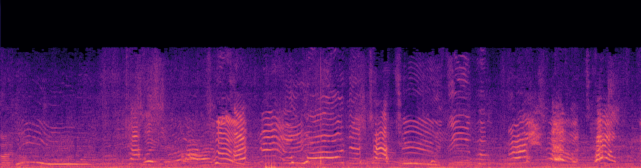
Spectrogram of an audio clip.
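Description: Young children's voices shouting and squealing in high-pitched bursts as they play, loudest about two seconds in and again near the end, over background music.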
